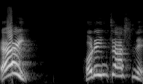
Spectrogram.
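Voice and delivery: shouted, scolding tone. The master of the house interrupts the performers in the middle of a play; loud scolding. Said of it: "কর্তা সজোরে ধমকে উঠলেন".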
